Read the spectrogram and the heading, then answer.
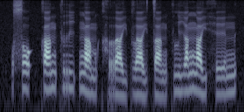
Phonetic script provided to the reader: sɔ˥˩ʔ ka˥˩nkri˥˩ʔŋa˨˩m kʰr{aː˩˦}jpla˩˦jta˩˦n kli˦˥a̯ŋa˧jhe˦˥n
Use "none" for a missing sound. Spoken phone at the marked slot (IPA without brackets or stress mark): a˩˦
